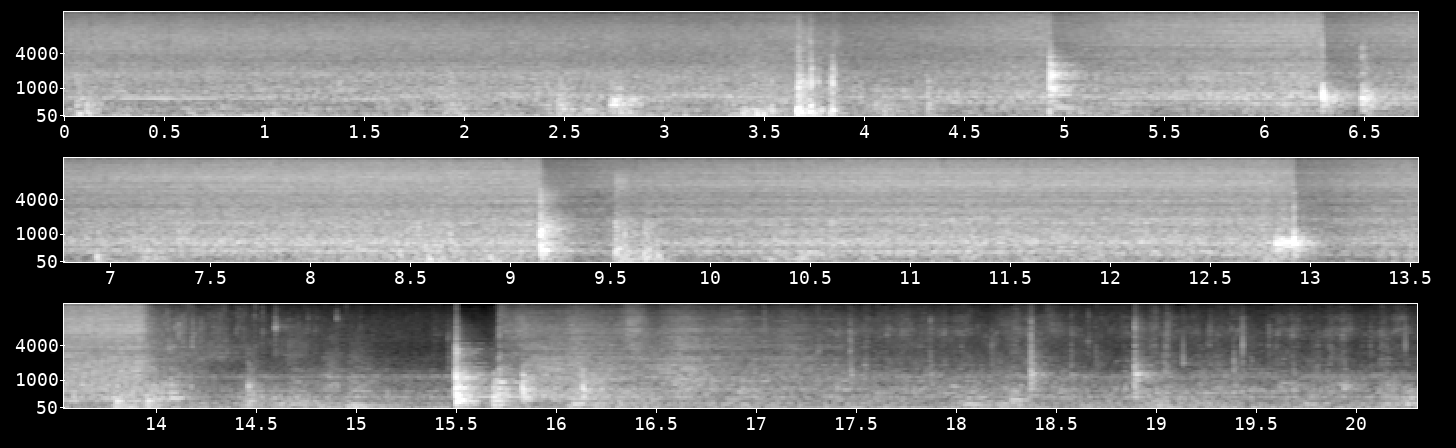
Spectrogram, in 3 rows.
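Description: Kitchen tap running hard into a metal pot in a stainless steel sink, filling a cold-water bath, with a few sharp metallic knocks. The water is shut off about 14 seconds in, and after that come light clinks and scrapes of a saucepan and a wooden spoon in the sink.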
